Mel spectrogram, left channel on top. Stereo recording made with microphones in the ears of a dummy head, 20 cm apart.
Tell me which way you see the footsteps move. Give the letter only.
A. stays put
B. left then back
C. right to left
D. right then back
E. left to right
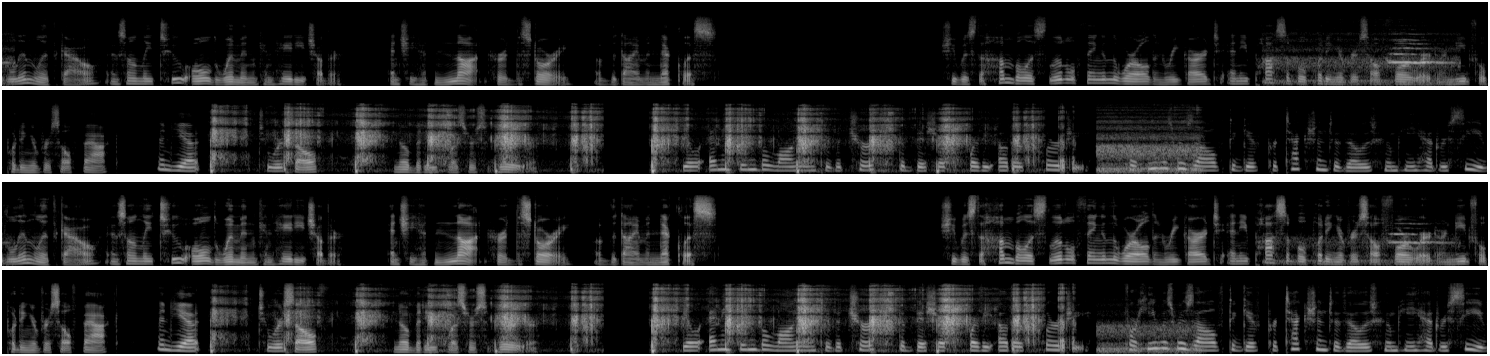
E.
